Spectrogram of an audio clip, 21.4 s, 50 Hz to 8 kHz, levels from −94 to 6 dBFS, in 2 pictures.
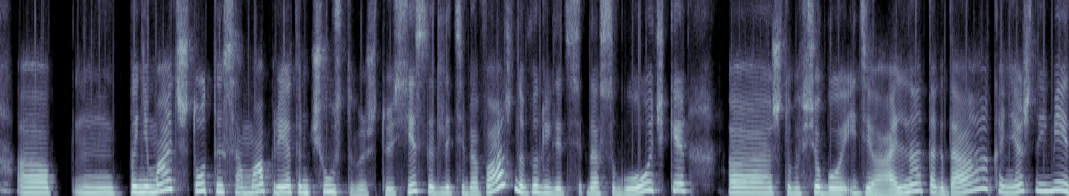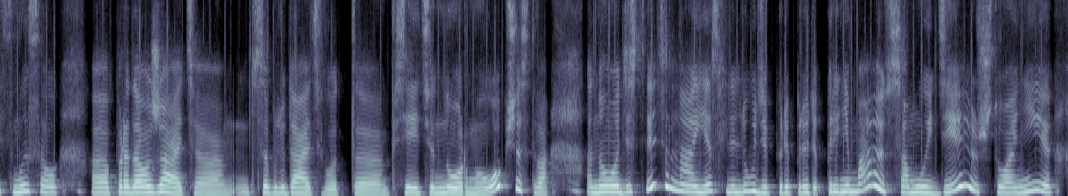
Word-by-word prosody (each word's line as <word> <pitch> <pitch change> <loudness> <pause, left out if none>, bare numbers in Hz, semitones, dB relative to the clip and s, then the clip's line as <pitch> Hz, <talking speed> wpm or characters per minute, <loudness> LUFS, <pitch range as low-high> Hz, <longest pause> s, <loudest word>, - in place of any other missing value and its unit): а, 225 -1 0 0.2
м, 215 -1 -2
понимать, 245 +9 +3
что 295 -2 -1
ты 290 -3 -1
сама 245 0 -1
при 265 -6 0
этом 245 0 +2
чувствуешь. 235 -7 -3
То 200 - -7
есть 195 +1 -5
если 290 -2 0
для 215 0 -1
тебя 210 -1 -4
важно 345 - +2
выглядеть 225 -5 -1
всегда 205 +1 -4
с 210 +1 -1
иголочки, 295 +10 0 0.4
э, 220 -1 +1
чтобы 215 0 -4
всё 230 +3 +1
было 210 -2 +2
идеально, 210 +6 0
тогда, 250 - -1
конечно, 280 +4 -3
имеет 295 -1 +1
смысл, 255 -2 0 0.3
э, 215 0 +1
продолжать, 230 -1 +3
э, - - -3
м, 195 0 -4
соблюдать 215 -3 -1
вот, 195 0 -5
э, 195 -2 -2
все 220 0 0
эти 210 +2 -3
нормы 210 -2 +3
общества. 310 - 0 0.4
Но 250 +3 +4
действительно, 295 - +2
если 265 +1 0
люди 255 0 +1
при 240 +1 -2
при 240 -1 -1
принимают 265 - +2
саму 240 -2 +2
идею, 275 - +2
что 250 -3 -3
они, 250 +5 0
235 Hz, 140 wpm, -19 LUFS, 215-265 Hz, 0.4 s, Но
